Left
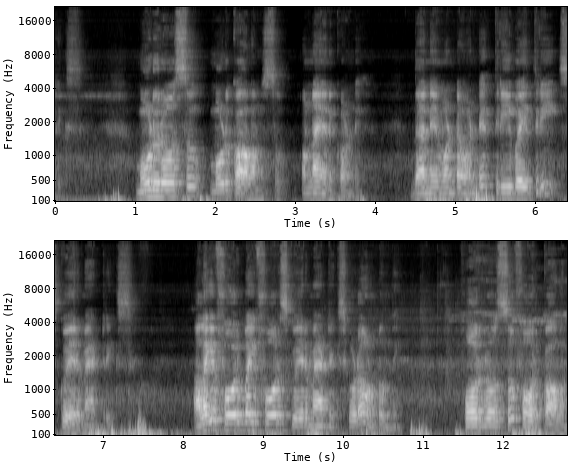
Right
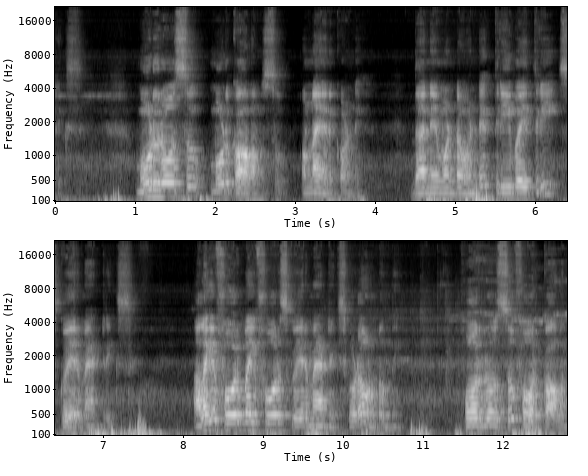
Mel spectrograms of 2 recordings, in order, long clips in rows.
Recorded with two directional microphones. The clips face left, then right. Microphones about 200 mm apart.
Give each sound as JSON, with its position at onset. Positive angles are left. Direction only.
{"t": 1.0, "sound": "speech", "side_deg": 20}
{"t": 11.5, "sound": "speech", "side_deg": 20}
